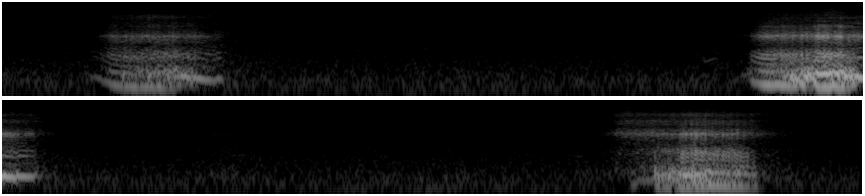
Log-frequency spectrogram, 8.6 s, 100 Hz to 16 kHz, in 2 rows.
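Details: Sleeping pet cat: three loud, rough snores, about 17 a minute, with quiet pauses between.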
